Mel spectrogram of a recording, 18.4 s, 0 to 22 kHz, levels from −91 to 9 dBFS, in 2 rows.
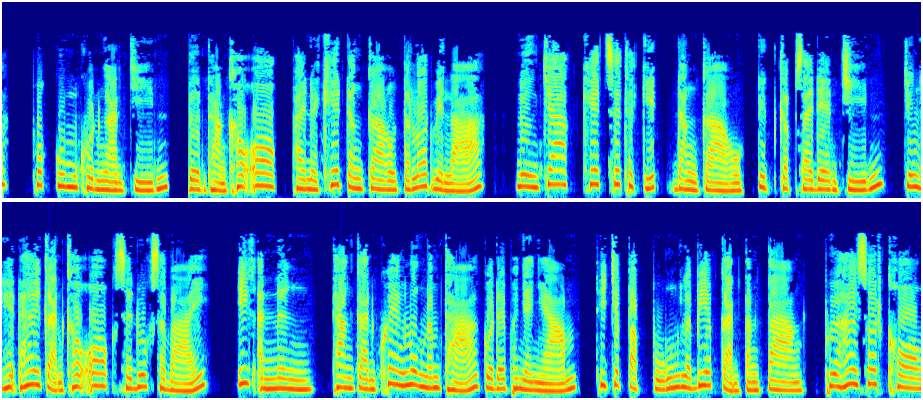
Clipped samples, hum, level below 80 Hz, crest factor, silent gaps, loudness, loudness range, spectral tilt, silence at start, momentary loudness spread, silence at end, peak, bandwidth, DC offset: under 0.1%; none; -56 dBFS; 12 dB; 1.68-1.73 s, 1.80-1.86 s, 11.37-11.43 s, 14.99-15.03 s; -14 LUFS; 1 LU; -5.5 dB/octave; 0 s; 5 LU; 0 s; 0 dBFS; 11.5 kHz; under 0.1%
